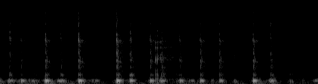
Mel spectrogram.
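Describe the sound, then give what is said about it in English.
Fast, uneven clatter of keys on a computer keyboard, a steady stream of sharp little clicks with brief pauses, fairly quiet, with no voices. “Really going to town on that keyboard.”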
